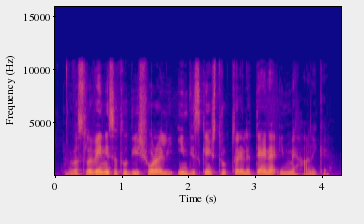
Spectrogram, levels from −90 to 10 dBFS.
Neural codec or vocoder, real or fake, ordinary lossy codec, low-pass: none; real; none; 10.8 kHz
